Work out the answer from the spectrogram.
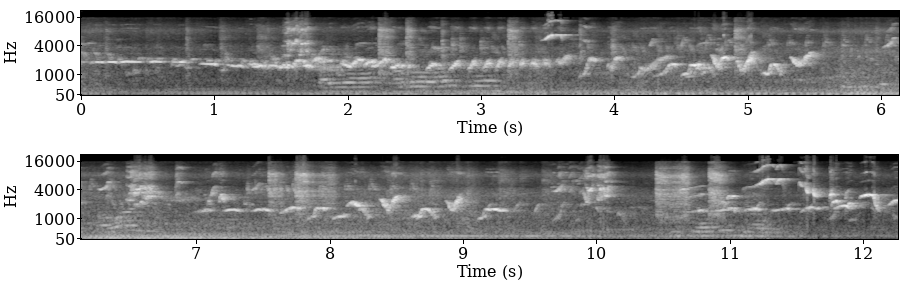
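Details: Pastol-type white-rumped shama, recorded to provoke other shamas into aggressive singing; long varied song of rapid descending whistled notes, sweeping slurs and frequent loud harsh crackling bursts, nearly continuous.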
